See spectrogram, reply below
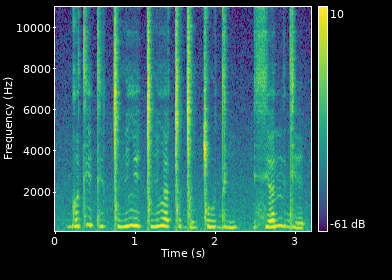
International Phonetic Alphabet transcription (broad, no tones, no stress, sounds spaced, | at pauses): ɡ ʌ tʲ ɛ tʲ ʌ ǀ i lʲ e ǀ i l a ǀ ɯ ɡ͡ǀ e ǀ u d i | sʲ a nʲ ʌ dʲ e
